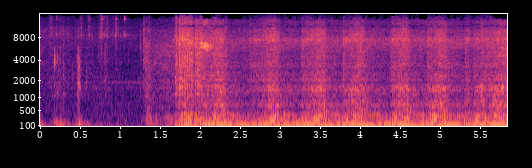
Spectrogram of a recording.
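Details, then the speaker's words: 1991 Mitsubishi Galant VR-4, custom turbo, E85 tuned, speed density, first start after installing semi-built AWD transmission, intercooler piping not yet fitted: catches and settles into uneven idle pulsing about four times a second; rough idle, missing intercooler piping suspected. "I think I'm going to put that intercooler piping on so I could get it to idle I think that's why the idols off"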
